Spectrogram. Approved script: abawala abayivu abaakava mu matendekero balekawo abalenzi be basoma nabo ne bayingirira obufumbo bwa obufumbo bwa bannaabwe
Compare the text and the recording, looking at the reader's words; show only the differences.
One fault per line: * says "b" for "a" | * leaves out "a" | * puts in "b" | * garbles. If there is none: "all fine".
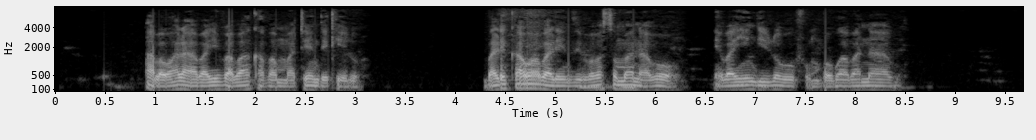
* leaves out "obufumbo bwa"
